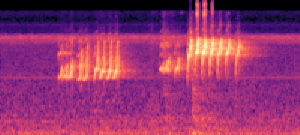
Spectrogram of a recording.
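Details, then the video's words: Flameback giving excited night-time calls: two quick rattling chatters in succession, the first a lower, buzzy stuttering series, the second higher, shriller and louder, against a quiet background. "Tembakan Burung FLAMBOYAN GACOR Nyerecet Emosi Tinggi DiMalam Hari"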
